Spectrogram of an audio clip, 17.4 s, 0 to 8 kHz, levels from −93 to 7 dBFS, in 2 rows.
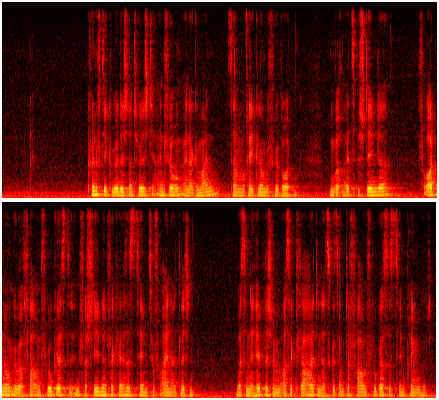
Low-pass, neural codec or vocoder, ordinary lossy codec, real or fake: none; none; none; real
